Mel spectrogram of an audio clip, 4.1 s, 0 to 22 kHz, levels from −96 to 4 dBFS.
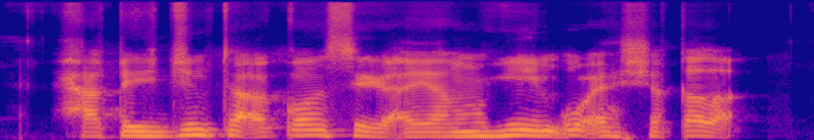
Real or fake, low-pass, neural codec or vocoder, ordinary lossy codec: fake; none; codec, 44.1 kHz, 2.6 kbps, SNAC; none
